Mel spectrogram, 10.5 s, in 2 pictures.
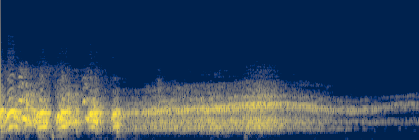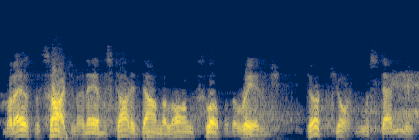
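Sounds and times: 
husky sled dog barking: 0.0s - 1.7s
husky sled dog howling: 0.0s - 4.9s
speech: 5.5s - 10.4s.

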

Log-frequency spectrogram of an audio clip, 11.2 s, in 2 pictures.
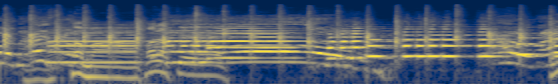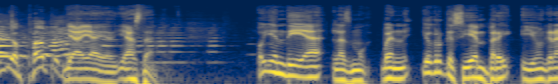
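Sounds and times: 
person clapping: 0.0s - 6.2s
speech: 5.8s - 7.3s, 8.2s - 11.1s.

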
